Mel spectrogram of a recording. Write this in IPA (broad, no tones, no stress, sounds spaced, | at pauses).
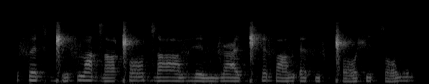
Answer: f ɛ t͡s ɡ͡ǁ e f v ɑ d͡z ɑ ǁ ɔː d͡z ɑː v ɦ e v i v ʕ e ǁʰ ɛ f ɑ v ʔ ɛ f i f ǁ ɔ ʃ i t͡s ɔ v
